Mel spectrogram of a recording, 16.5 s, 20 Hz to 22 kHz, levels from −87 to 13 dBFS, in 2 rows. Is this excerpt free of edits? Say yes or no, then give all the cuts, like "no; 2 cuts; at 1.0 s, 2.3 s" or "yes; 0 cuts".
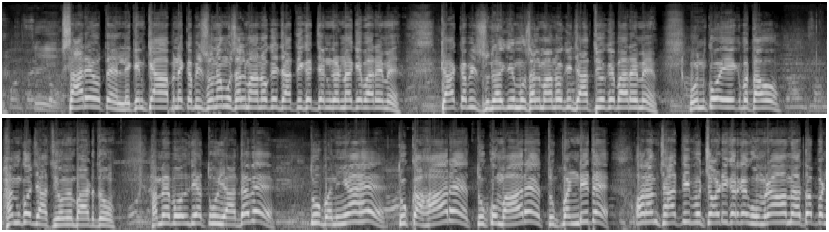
yes; 0 cuts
